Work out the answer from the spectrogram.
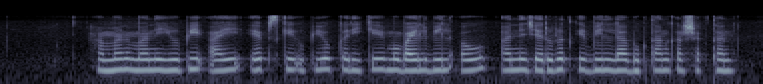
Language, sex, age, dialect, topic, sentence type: Chhattisgarhi, female, 25-30, Northern/Bhandar, banking, statement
